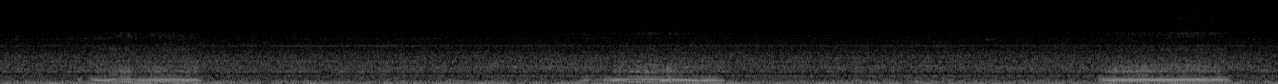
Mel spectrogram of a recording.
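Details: Shih Tzu named Maron, sleeping and snoring: three drawn-out, low, nasal, rumbling breaths roughly every five seconds, each lasting about a second, over steady indoor background hum.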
